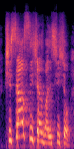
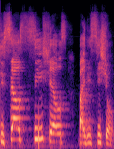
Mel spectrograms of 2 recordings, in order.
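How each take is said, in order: First: It is said at a fast pace. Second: It is said at a slower pace.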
